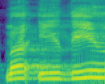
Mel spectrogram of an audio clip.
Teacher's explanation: Kita samarkan bunyi kasrotain pada huruf dal. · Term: ikhfa hakiki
